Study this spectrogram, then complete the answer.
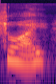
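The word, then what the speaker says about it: zwei: দেখুন, 0কে জার্মানে বলা হয় নুল, 1কে বলা হয় আইন্স, 2কে বলা হয় সোয়াই, 3কে বলা হয় দ্রাই, 4কে বলা হয় ফিয়া,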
